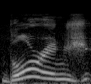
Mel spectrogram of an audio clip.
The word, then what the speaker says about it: Borange: didn't you pick this borange is a real place and it really rhymes with orange but if you visit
